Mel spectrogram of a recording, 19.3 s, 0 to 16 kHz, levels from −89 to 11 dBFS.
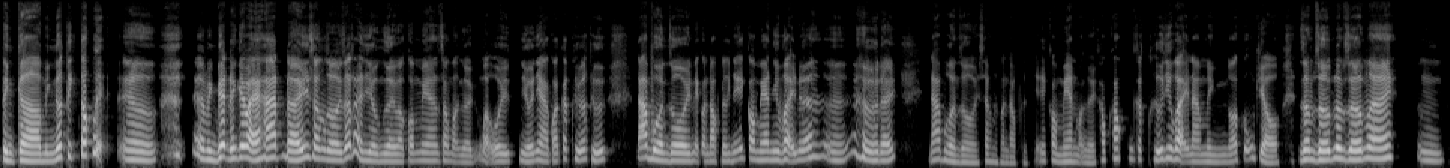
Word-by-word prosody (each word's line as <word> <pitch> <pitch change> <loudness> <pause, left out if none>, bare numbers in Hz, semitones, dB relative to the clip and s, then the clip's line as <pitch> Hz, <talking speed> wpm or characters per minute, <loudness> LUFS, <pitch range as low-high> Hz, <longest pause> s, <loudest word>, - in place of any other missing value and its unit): tình 170 -4 +4
cờ 165 -3 +6
mình 165 +1 -3
lướt 240 +4 +5
TikTok 275 +1 +4
ấy. 430 +7 +3 0.2
Ừ, 190 -3 0 0.5
ờ, 280 - 0
mình 195 -3 +1
biết 260 0 +8
đến 220 +2 +3
cái 245 0 +8
bài 195 -4 +8
hát 245 +4 +4
đấy, 200 +2 +5
xong 225 -4 0
rồi 185 -2 +2
rất 245 +7 +1
là - - -1
nhiều 180 -3 -2
người 165 0 -2
vào 160 -1 -5
comment, 175 +1 -6
xong 175 -1 -7
mọi 150 -2 -11
người 145 -1 -9
cũng - - -20
bảo: - - -5
"Ôi, 165 +1 -4
nhớ 160 -3 -4
nhà 170 -2 -4
quá 165 +2 -6
các 215 -1 -8
thứ, 200 - -3
các 210 +1 -5
thứ". 185 -1 -2 0.4
Đã 245 - +3
buồn 195 -5 +1
rồi 170 -1 +1
nại 170 -1 -8
còn 170 0 -9
đọc 165 0 -6
được 165 - -7
những 175 +3 -9
cái 220 - -5
comment 190 -3 -3
như 190 0 -2
vậy 200 -4 +1
nữa. 220 +7 -3
Ừ, 185 -6 -8 0.2
ừ, 185 -4 0
đấy. 180 +3 -1 0.5
Đã 200 +2 -5
buồn 165 -6 -6
rồi 140 -2 -9
xong 165 +3 -13
rồi 150 - -15
còn 140 -1 -15
đọc 130 -1 -15
được 130 - -23
những - - -21
cái 170 - -13
comment 155 -2 -7
mọi 135 - -13
người 130 -1 -11
khóc, 190 +8 -11
khóc 220 0 -3 0.2
các 205 -2 -12
thứ 190 -1 0
như 220 +2 -2
vậy, 200 -9 +1
làm 155 0 -7
mình 150 -1 -10
nó 165 +4 -6
cũng, 210 +5 -9
kiểu, 135 -7 -2 0.2
rơm 200 +1 +1
rớm, 195 +2 +4
rơm 225 -2 +7
rớm 200 +2 +4
ấy. 220 +2 +4 0.3
Ừm. 175 -2 -9
185 Hz, 255 wpm, -22 LUFS, 165-210 Hz, 0.5 s, biết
